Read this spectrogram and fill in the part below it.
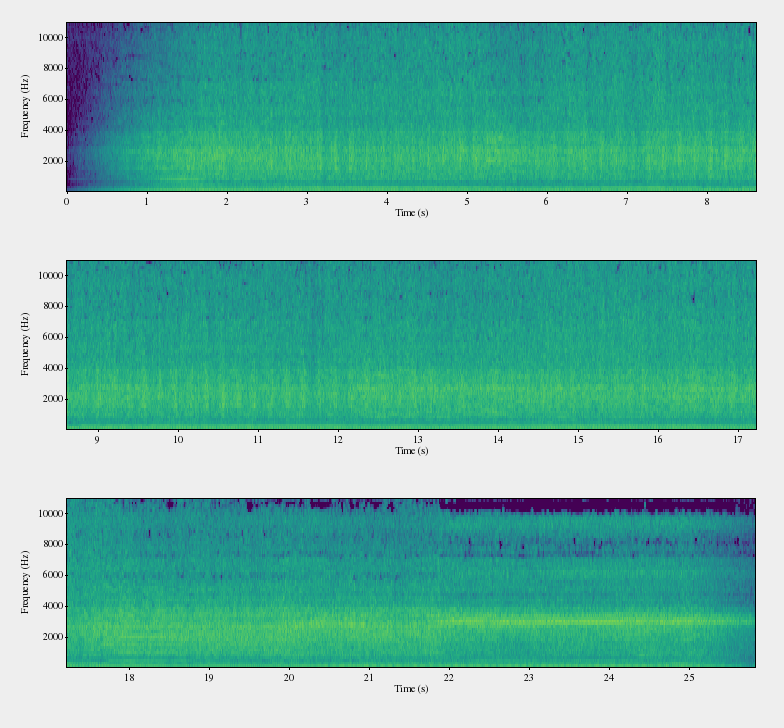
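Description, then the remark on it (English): Loud, continuous amplified guitar noise, made by a guitarist deliberately making his amplifier sound like a tractor, drones for the whole stretch, a thick low rumble with steady buzzing overtones that sounds much like an idling tractor engine. No one speaks. “making his amplifier sound like a tractor.”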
